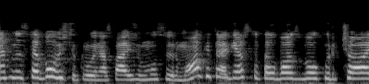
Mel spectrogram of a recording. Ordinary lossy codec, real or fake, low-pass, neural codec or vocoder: MP3, 32 kbps; real; 7.2 kHz; none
